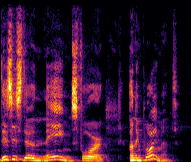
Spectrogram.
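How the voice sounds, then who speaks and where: A woman's somewhat breathy, fairly high voice with a Portuguese accent, lively intonation, a dark, mellow tone, and audible room echo. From Brazil. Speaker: professor. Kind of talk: academic webinar conversation. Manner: halting.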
